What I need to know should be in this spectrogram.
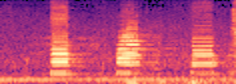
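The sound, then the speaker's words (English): Three loud car horn honks, each short blast separated by a pause, over a steady low rumble of road traffic, from drivers passing people standing beside the road with a cardboard sign bearing an American flag and reading "honk if you love America". “And they on their own went and stood beside the road. And said, honk if you love America.”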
